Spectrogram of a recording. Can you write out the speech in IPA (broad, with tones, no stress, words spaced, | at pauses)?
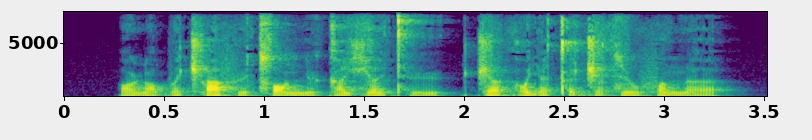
ɔ˨ɳɒ˨bɜ˦ t͡ʃʼa˦fy˨t͡sʼɔ˦˨ny˨ ɡa˦i̯çɜ˦i̯t̪ʰy˨ | t͡ʃɜ˦˨kɔ˦jɛ˨ tʼə˨d͡ʒʌ˨t͡sy˦u̯fʌ˦ n̪ɜ˨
